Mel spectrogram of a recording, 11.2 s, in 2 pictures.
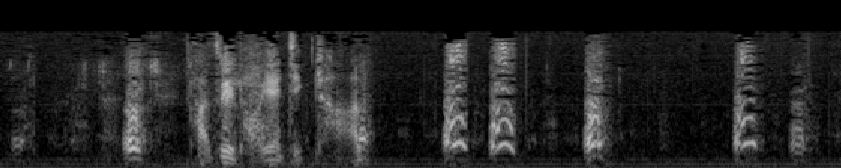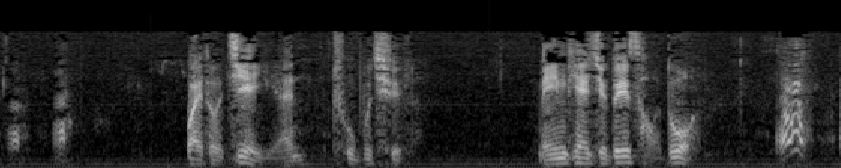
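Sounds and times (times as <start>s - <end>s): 
dog barking: 0.8s - 1.0s, 2.9s - 4.2s, 4.9s - 6.2s, 10.8s - 11.2s
speech: 1.3s - 2.6s, 6.9s - 8.4s, 9.2s - 10.3s.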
